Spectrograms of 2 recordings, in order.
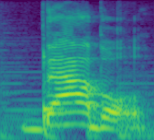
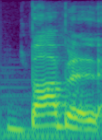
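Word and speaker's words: Babbel: Not the one with the owl, the other one, Babel or Babel as it's pronounced in the original German because this company was also founded in Berlin, Germany in 2007.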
